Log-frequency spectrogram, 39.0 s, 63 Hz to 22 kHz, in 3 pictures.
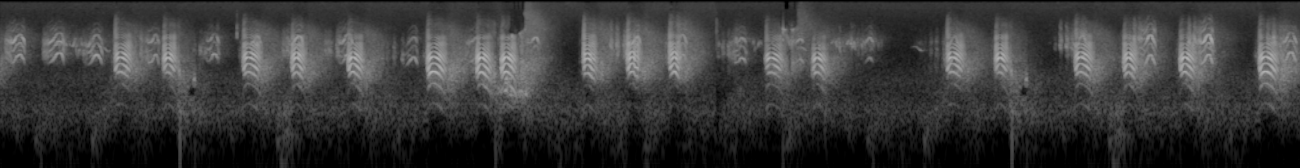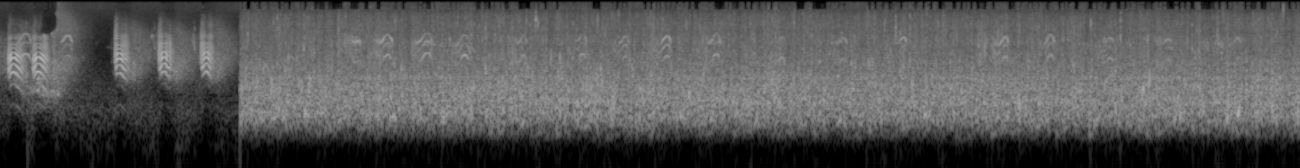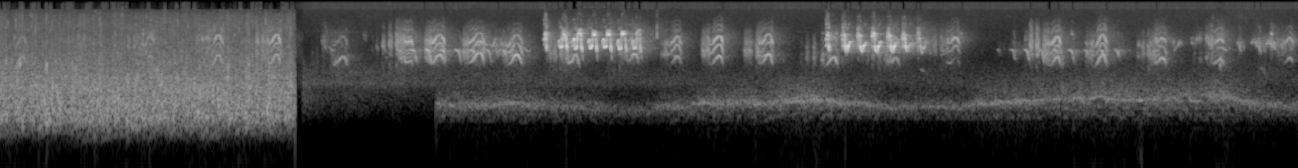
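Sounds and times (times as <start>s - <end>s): bird chirping: 0.0s - 15.4s, 27.4s - 38.9s.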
